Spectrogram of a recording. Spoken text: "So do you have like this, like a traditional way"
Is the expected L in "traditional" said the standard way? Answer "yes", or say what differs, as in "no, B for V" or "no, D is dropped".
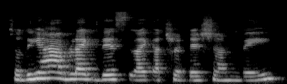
no, N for L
